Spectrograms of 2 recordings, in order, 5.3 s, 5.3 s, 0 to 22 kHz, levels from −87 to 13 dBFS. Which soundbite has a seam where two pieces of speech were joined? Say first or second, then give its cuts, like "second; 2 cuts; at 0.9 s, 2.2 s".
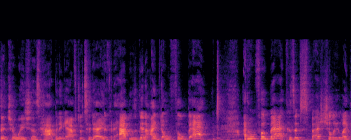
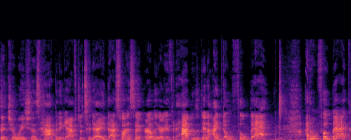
first; 1 cut; at 1.6 s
